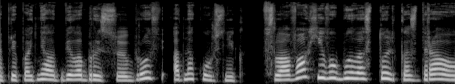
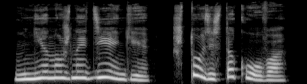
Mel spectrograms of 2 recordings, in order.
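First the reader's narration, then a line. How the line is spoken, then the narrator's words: Sincere exclamation. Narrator (Russian): воскликнула совершенно искренне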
